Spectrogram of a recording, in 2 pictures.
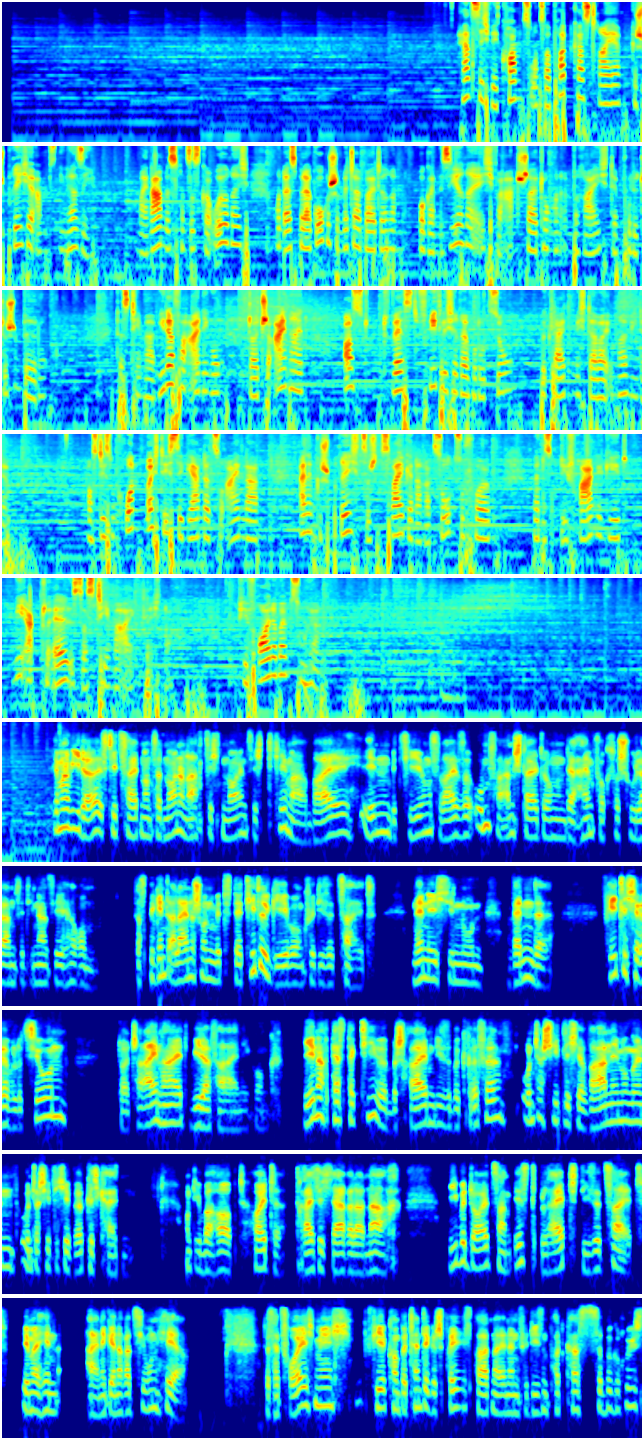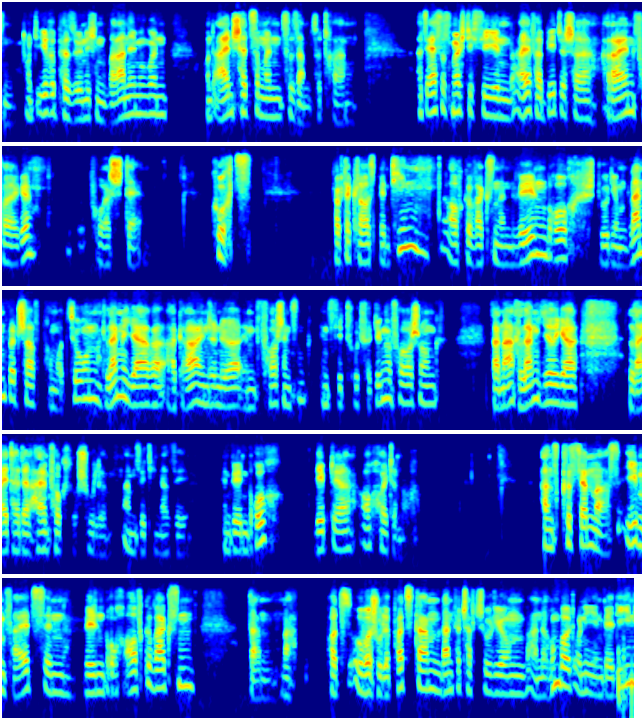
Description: Podcast: Zwei Generationen im Gespräch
